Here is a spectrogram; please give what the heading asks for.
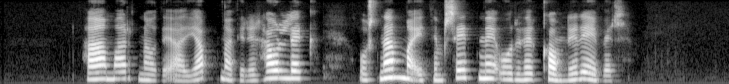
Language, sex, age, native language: Icelandic, female, 50-59, Icelandic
